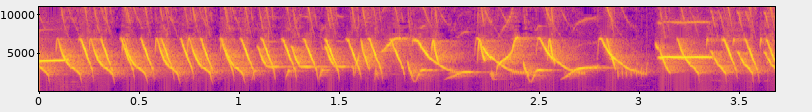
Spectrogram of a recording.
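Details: Back-and-forth singing of two canaries with contrasting voices: fast repeated downslurred chirps at first, shifting to slower looping swept notes and then a fresh rapid trill burst.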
